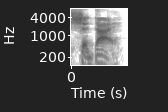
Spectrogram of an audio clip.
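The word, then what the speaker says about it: שַׁדַּי: When the Daleth and the Yod get together, it pronounced a long I sound. So you get Shaddai.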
